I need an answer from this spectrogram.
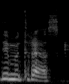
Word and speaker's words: Dimitrescu: Capcom says it's supposed to be pronounced Dimitrescu, really.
